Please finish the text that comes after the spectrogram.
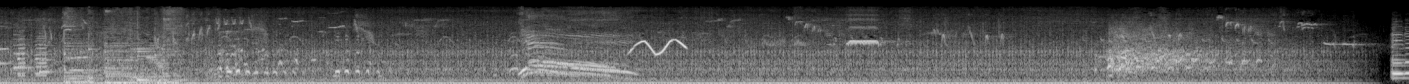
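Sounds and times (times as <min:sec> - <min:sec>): small tractor engine running: 0:00.0 - 0:14.0
short warbling whistle: 0:06.2 - 0:07.0, 0:08.4 - 0:09.0.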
